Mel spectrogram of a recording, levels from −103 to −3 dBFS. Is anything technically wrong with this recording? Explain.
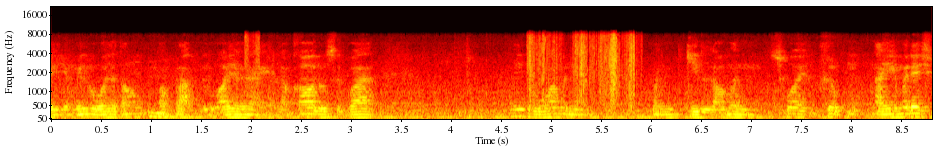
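Yes. The speech has three kinds of fault, all heard through a call path whose Opus coding stops the spectrum at about 8 kHz, which fits a low bitrate around 24 kbps.

Cable scratch noise appears from 1.93 to 2.09 s and again, much longer, from 4.76 to 5.92 s. It is a rough, crackling rustle sitting only a few decibels under the speech. It is likely caused by a worn cable, connector or control being moved, so that its contact resistance jumps about and injects irregular noise bursts. On a spectrogram it shows as ragged broadband speckle spread across the frequency range. The waveform gets a jagged, fuzzy envelope over those spans.

Short concealed packet loss hits at 3.71 s and 4.35 s. Each time, about 40 ms of audio never arrived, and the receiver patched the hole by extending the preceding sound, then crossfading back into real audio. Each event is heard as a brief smear or wobble, and a short sound can drop out. 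A spectrogram shows harmonics or noise stretched unnaturally flat for a moment. The waveform shows a too-regular repeated cycle.

A burst of packet loss runs from 4.03 to 4.18 s. About 120 ms went missing, and the concealment carried the last sound forward while fading it, giving a held buzz or hiss instead of silence. The speech then resumes with that stretch skipped. On a spectrogram there is a frozen, fading band of harmonics with no onsets, followed by an abrupt jump. In the waveform, a decaying, steady repetition replaces the normal speech envelope.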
